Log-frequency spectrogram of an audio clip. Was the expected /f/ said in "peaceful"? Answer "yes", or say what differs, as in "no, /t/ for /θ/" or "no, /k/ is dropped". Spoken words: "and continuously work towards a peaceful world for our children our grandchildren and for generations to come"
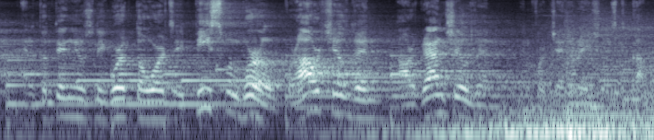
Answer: yes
